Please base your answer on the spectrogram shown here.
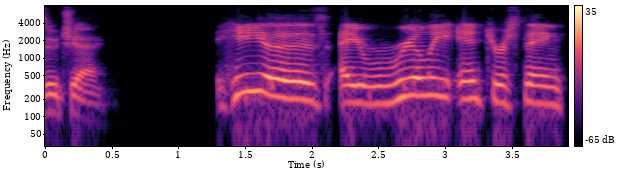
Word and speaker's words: Uche: you say it O'Shea it's I think it's a hard CH I think it's Uche he is a really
